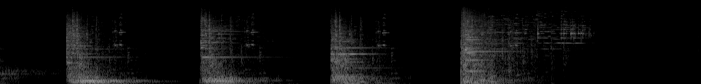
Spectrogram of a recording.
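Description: A metal wrench bangs against a wooden workbench.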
